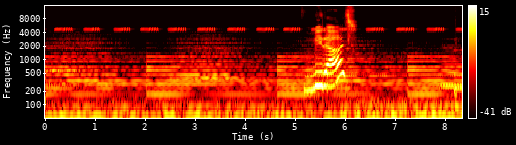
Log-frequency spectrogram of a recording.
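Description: Crickets chirping in a steady pulse about twice a second over soft, sustained background music chords. About five seconds in, a voice briefly sweeps sharply upward, the loudest sound here.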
